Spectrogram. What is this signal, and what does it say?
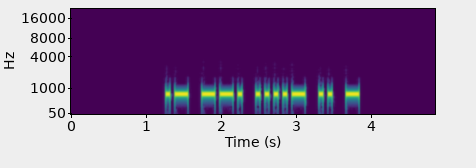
Morse code, heard as a keyed tone, about 20 wpm, 700 Hz. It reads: AG4IT
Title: Speed Racing - USA 2x2 Call Signs 17wpm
